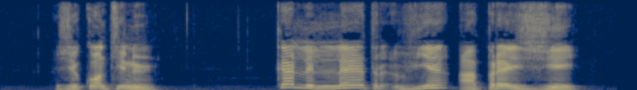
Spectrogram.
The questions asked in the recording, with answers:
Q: Quelle lettre vient après G?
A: Monsieur, c'est H.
